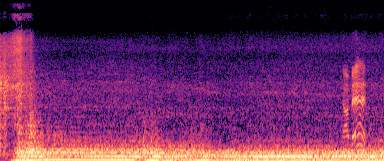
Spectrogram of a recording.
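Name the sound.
Ford Mustang engine running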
